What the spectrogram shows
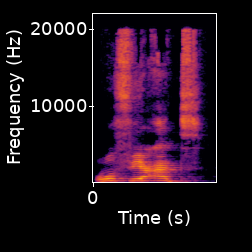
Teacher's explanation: ത സുക്കൂനിൽ നിർത്തുമ്പോൾ കുറച്ച് എയർ പുറത്തോട്ട് പോണ സൗണ്ടിൽ വേണം നിർത്തി കൊടുക്കുക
